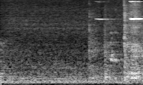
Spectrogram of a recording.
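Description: Backpack sprayer's pump handle being worked to build pressure in the tank: faint pumping strokes in the second half, with a sharp click near the end.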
